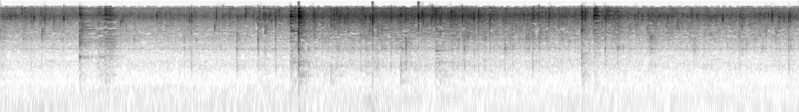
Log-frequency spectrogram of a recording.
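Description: Chopped green chillies sizzle in hot oil for veg pulao, a steady close crackle with scattered sharp pops and occasional stirring, and no voices.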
